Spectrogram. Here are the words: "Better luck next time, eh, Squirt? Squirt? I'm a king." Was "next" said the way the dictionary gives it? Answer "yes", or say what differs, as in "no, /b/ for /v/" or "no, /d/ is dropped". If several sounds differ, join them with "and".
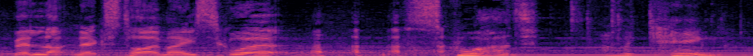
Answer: yes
